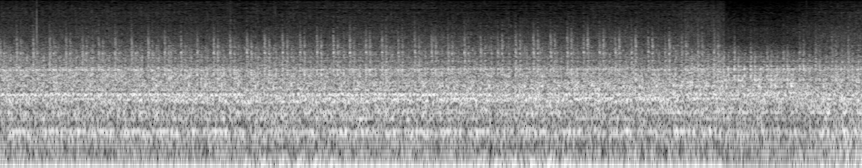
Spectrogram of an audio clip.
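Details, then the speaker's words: Diesel engine of a large ramp truck at idle: loud idle with a sharp, even tick on every revolution, steady throughout; the tick disappears off idle with any rev. Suspected to be a weak injector, or possibly air in one injector; not confirmed. "at least that's what aaron diagnosed that ticking as um as it came off of idle any kind of rev that would go away so he said it sounds like a weak injector"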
